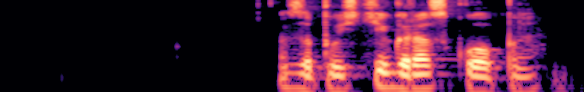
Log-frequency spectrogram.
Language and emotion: Russian, neutral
